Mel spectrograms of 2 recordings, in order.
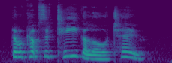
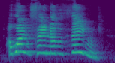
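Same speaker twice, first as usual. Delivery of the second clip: much higher, loud plea; panicked child; 12 semitones higher, 12 dB louder than usual. Acted. Pupil promising silence to Miss Seeth, panicked. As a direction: promise it desperately.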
